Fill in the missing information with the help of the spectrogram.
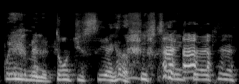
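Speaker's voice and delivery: high, loud, laughing protest at angry drivers; exasperated mock yell. To honking drivers, behind the wheel with a fish tank: laughing exasperated yell. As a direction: yell it, half laughing in disbelief.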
